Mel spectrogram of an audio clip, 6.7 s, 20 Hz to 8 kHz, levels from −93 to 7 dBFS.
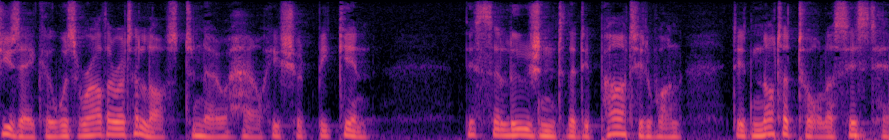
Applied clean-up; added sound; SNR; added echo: none; none; none; none.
